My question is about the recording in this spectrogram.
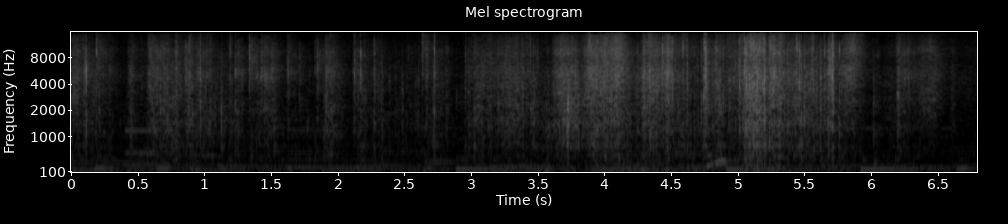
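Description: Plastic mailer bag crinkling and rustling as it is cut open with scissors and the package pulled out, with intermittent bursts loudest past the middle. Background music with held bass notes runs underneath.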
